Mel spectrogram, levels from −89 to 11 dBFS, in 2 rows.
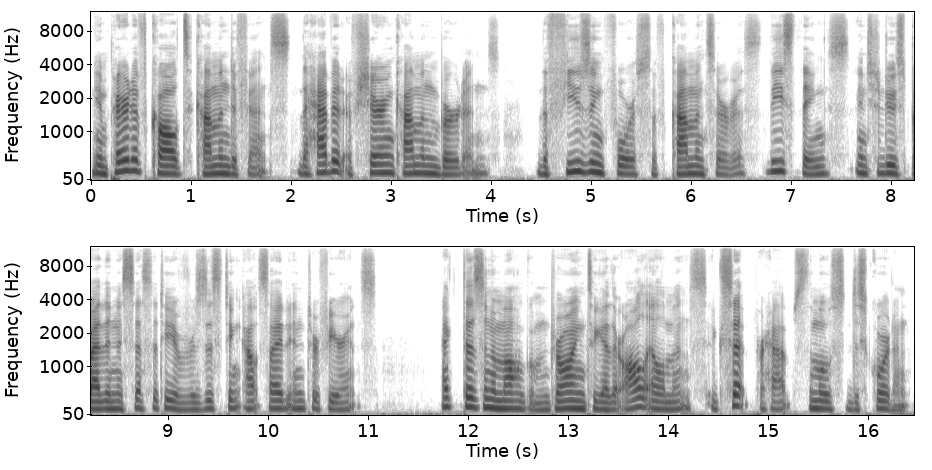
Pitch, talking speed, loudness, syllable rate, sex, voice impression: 160 Hz, 145 wpm, -21 LUFS, 5.4 syllables/s, male, masculine, adult-like, slightly relaxed, slightly weak, soft, muffled, slightly halting, slightly raspy, slightly calm, friendly, kind, modest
